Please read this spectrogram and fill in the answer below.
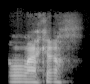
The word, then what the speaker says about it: Malacca: How do you say it? – Malacca. – That's what I said.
